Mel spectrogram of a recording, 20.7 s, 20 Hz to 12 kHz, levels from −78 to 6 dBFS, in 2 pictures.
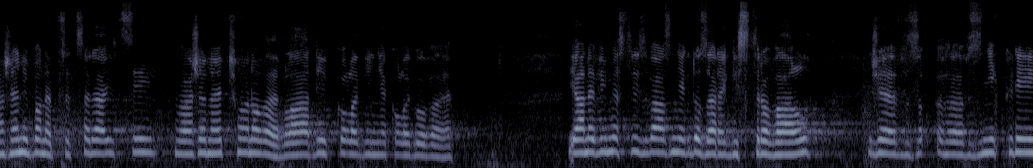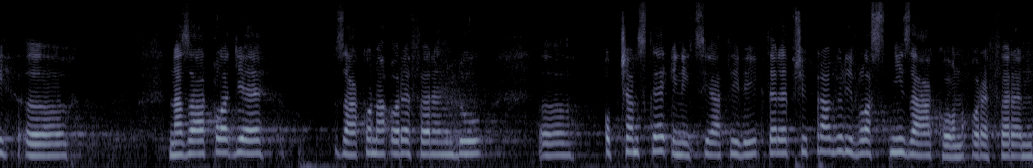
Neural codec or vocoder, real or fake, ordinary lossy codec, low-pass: none; real; Opus, 16 kbps; 10.8 kHz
